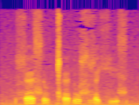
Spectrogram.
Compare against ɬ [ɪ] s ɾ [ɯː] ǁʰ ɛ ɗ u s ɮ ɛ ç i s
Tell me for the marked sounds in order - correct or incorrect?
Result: incorrect: ɛ, incorrect: ɯ

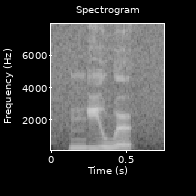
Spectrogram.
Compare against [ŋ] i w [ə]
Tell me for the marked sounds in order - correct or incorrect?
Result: correct, correct

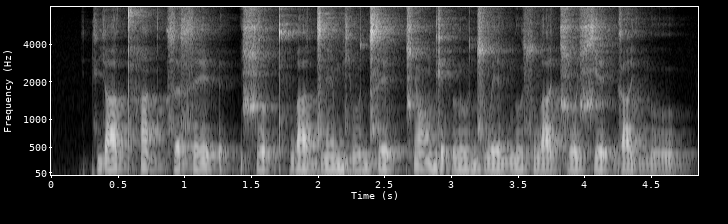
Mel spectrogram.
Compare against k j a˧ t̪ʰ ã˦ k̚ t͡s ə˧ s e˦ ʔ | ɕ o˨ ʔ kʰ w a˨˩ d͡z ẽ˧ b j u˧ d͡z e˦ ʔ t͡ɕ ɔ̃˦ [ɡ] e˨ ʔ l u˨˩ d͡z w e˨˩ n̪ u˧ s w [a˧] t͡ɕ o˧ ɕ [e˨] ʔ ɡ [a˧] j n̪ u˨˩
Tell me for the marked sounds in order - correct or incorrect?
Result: correct, incorrect: a˨˩, incorrect: e˦, correct

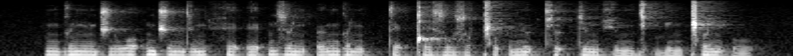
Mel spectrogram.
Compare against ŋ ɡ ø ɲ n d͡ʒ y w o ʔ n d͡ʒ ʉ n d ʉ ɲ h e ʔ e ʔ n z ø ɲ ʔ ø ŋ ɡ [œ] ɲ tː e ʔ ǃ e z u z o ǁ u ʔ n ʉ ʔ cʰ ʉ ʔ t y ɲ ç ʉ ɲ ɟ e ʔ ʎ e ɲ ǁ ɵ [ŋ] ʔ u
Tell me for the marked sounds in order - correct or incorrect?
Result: correct, incorrect: ɲ

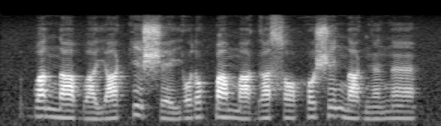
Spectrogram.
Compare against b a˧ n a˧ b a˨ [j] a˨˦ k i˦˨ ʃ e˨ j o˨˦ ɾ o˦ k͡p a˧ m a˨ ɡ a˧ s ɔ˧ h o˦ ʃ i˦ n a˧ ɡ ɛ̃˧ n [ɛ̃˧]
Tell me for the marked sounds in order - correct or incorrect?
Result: correct, correct

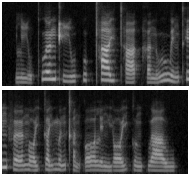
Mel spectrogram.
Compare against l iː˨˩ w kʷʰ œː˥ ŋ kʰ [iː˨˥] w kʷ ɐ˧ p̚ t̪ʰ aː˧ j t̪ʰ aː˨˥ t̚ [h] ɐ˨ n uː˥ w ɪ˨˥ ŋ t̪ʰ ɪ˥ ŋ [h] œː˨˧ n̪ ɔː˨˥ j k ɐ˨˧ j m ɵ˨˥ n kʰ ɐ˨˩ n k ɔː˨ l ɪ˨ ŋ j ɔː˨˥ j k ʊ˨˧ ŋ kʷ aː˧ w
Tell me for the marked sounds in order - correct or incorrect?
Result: incorrect: iː˨˧, correct, incorrect: f

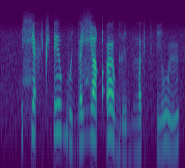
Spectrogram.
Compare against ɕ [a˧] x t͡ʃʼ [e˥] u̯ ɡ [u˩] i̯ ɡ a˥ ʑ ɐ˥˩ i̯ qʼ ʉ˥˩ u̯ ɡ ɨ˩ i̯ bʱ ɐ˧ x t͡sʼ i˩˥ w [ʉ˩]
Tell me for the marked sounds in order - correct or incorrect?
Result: incorrect: a˥˩, correct, correct, incorrect: ʉ˩˥

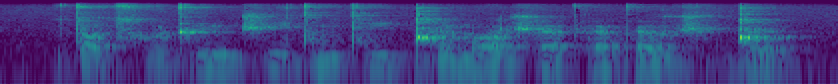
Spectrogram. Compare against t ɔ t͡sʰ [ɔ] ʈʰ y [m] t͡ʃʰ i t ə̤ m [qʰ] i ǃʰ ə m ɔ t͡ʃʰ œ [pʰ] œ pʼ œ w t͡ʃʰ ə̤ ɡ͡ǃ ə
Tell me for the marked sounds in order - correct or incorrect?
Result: incorrect: ɔ̤, correct, incorrect: tʰ, correct

